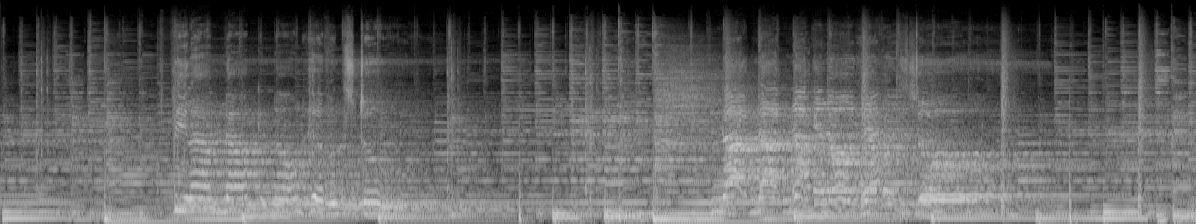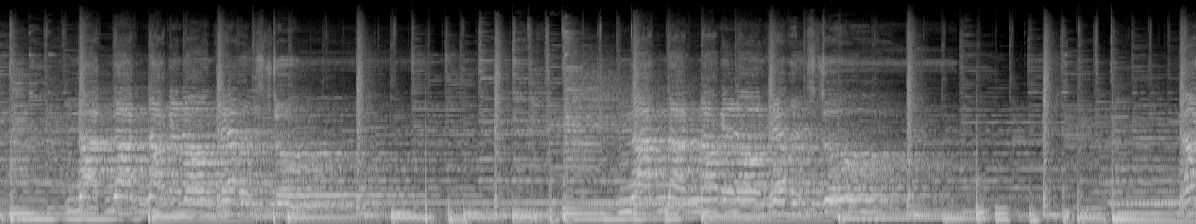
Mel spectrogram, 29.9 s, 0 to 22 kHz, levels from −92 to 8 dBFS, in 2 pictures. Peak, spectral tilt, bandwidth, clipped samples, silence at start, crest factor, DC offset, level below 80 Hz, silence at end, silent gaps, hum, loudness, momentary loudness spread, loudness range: -2 dBFS; -5.5 dB/octave; 16 kHz; under 0.1%; 0 s; 16 dB; under 0.1%; -34 dBFS; 0 s; none; none; -18 LUFS; 9 LU; 5 LU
